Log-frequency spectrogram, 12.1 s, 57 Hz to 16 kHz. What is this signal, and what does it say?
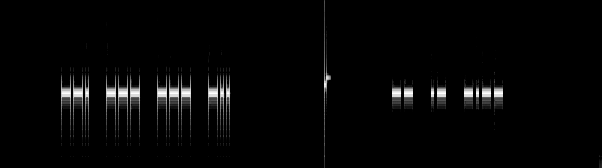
Morse code, heard as a keyed tone, about 20 wpm, spaced as for 14 wpm, 700 Hz. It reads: GOOD MAY
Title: 2x Character Spacing - Top 200 Words - 20wpm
